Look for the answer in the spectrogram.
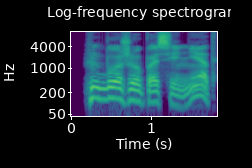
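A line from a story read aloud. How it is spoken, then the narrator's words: Laughing. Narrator (Russian): рассмеялся Джонатан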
